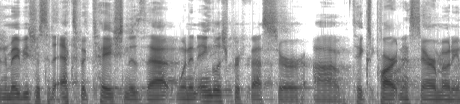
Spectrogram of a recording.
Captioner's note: none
